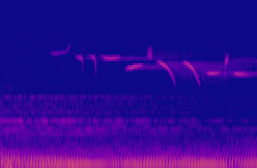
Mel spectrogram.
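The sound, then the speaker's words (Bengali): A bird gives a few thin, high whistling calls, some sliding in pitch, over a steady low hum. “একটা পাখি ডাকল”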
